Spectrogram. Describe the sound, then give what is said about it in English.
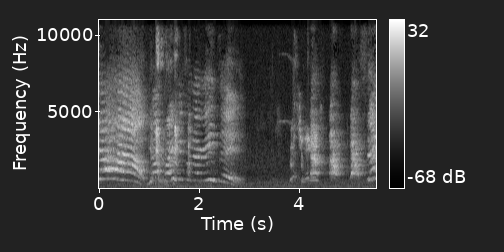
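A dog barks and yelps in a few loud, tonal bursts, with a brief lull in the middle before more barking. Voices are heard alongside the barking. “Get that dog, bro. Get the dog.”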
